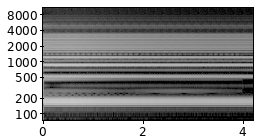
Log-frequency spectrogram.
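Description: Bass clarinet holding one long note, written G4 and sounding F3, with a steady tone that slowly gets quieter.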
